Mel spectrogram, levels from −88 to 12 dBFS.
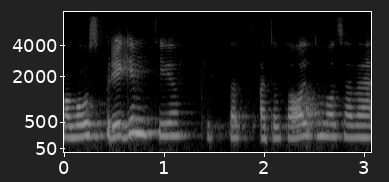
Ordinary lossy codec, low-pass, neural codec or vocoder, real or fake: Opus, 64 kbps; 7.2 kHz; codec, 16 kHz in and 24 kHz out, 1 kbps, XY-Tokenizer; fake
